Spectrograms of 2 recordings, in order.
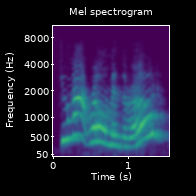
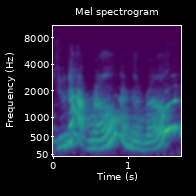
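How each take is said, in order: First: It is said forcefully with strong energy. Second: It is said with a rising, questioning tune. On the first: The speaker calls it right. "How about an exclamation mark? ... cranky or really full of energy" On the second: The speaker calls it wrong. "Did it sound like a question?"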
